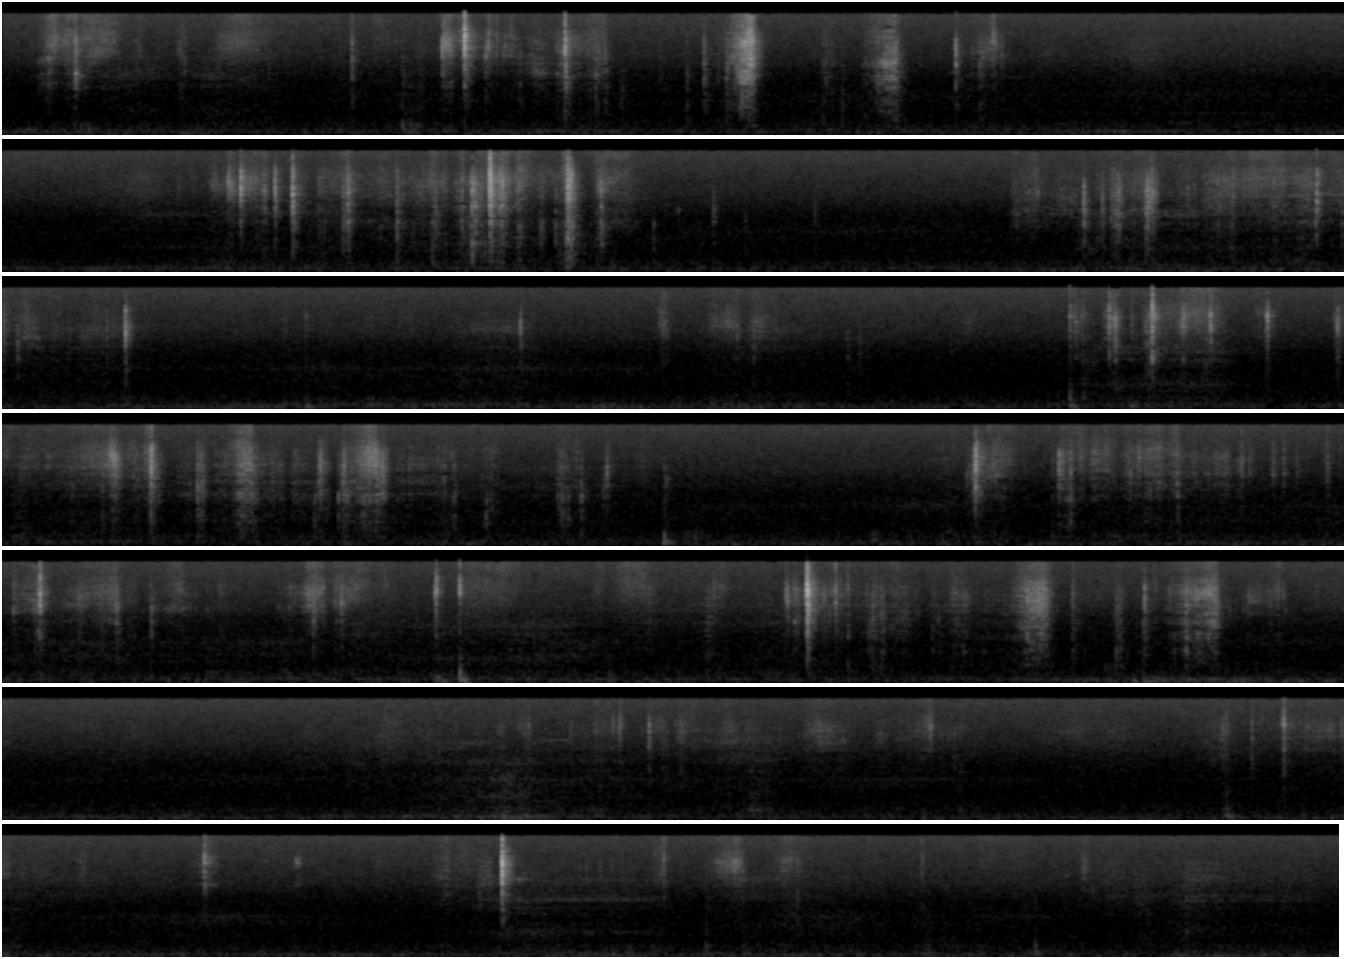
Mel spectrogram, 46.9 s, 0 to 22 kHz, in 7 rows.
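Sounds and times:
paper rustling and crinkling: 2.0s - 5.1s, 7.6s - 10.1s, 11.8s - 14.1s, 18.7s - 23.4s, 24.9s - 29.3s, 29.9s - 33.3s.

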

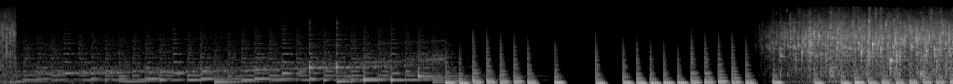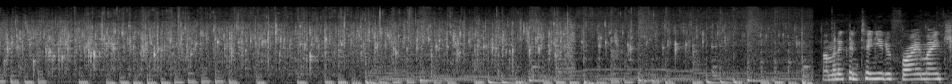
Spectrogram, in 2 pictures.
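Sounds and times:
music beat: 0.2s - 7.6s, 12.9s - 17.8s
chicken deep-frying in oil: 7.6s - 19.0s.

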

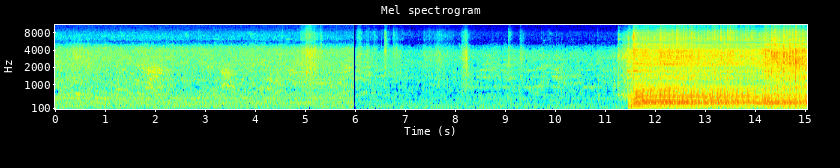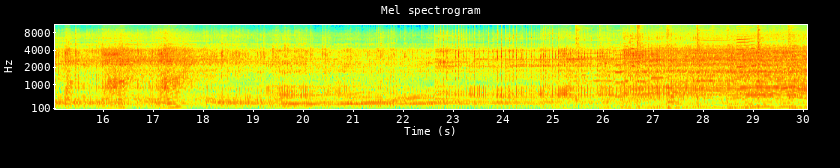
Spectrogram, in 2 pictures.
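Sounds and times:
chainsaw engine idling: 11.2s - 30.0s.

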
